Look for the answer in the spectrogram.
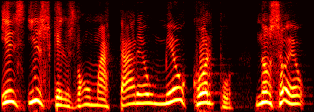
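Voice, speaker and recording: A man's voice: sits high, lively intonation, darkish tone, voice pushed up. A man playing a serene old philosopher. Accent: Brazilian Portuguese. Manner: slow, solemn, measured delivery. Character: calm condemned old philosopher, serene and certain.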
